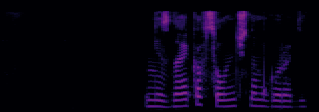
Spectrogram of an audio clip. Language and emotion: Russian, neutral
